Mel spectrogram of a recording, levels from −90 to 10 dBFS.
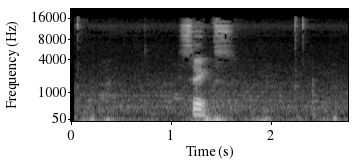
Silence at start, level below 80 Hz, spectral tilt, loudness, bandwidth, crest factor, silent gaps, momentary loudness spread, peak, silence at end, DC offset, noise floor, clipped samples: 0.05 s; -38 dBFS; -3.5 dB/octave; -20 LUFS; 16.5 kHz; 22 dB; none; 23 LU; -2 dBFS; 0.1 s; under 0.1%; -48 dBFS; under 0.1%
